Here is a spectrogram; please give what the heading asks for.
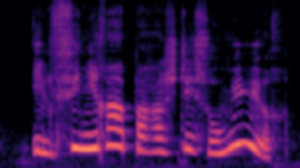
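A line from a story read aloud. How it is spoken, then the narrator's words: Exclamation. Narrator (French): s'écriait un troisième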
